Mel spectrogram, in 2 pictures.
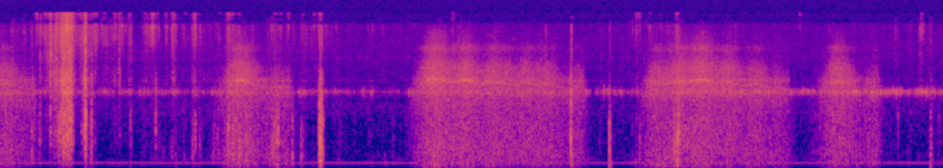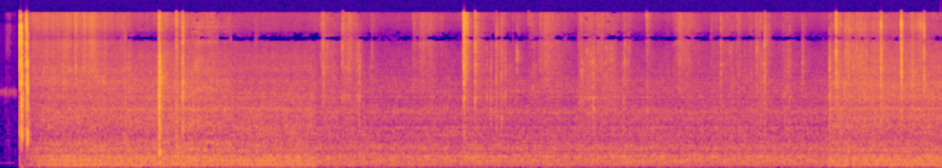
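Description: Soft, faint rustling of clothes being handled and folded over a low steady hum. About thirteen seconds in, a sudden switch to a loud steady kitchen noise from cooking at the stove, with a few sharp clinks.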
